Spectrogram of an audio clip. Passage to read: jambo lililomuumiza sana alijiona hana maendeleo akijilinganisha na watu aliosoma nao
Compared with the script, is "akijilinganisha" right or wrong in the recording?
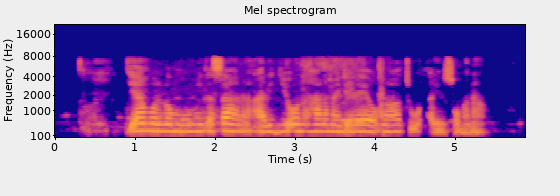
wrong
